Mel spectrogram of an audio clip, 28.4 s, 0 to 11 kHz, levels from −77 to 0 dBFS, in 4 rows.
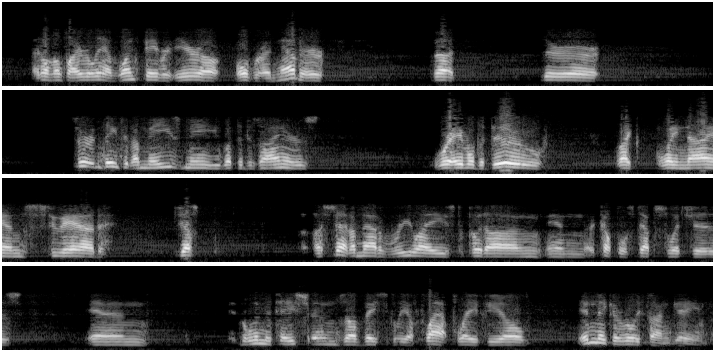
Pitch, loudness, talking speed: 115 Hz, -15 LUFS, 130 wpm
